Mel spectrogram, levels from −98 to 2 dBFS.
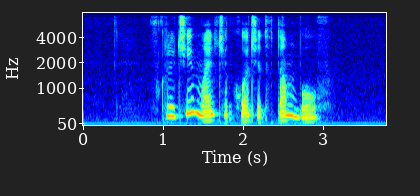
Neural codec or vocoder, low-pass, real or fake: none; 7.2 kHz; real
